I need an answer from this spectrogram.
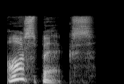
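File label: "auspex", British English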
